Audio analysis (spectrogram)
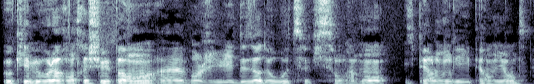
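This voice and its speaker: A man's voice: lowish voice, fairly even intonation, fairly quick, mellow. Young male vlogger with a head cold, rambling casual diary talk, phone mic. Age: young adult. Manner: rambling, many fillers and restarts. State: congested with a cold. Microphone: phone held facing him.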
